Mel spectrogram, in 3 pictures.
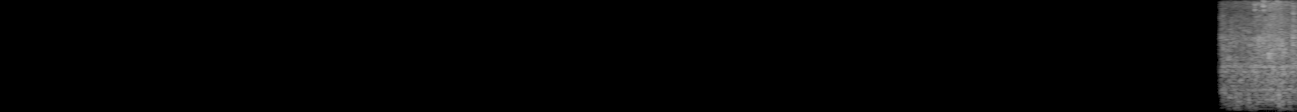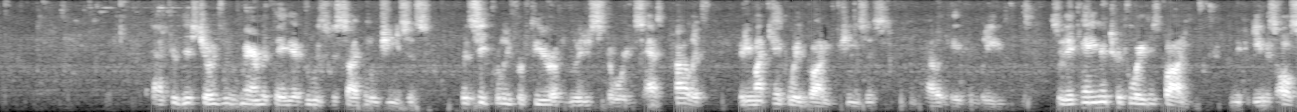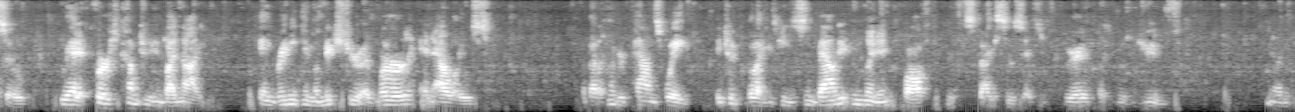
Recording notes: Please enjoy this recording of our entire Good Friday Service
